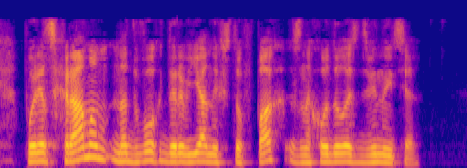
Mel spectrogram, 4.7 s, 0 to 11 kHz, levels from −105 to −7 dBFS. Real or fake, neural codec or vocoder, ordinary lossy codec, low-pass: real; none; AAC, 48 kbps; 7.2 kHz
